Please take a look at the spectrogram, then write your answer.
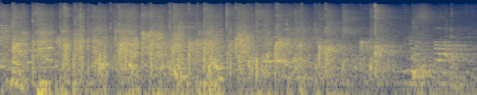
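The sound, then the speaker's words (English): An audience applauds steadily for several seconds, a dense wash of clapping that stays fairly loud throughout, with some murmuring voices mixed in underneath. “But applaud him.”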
